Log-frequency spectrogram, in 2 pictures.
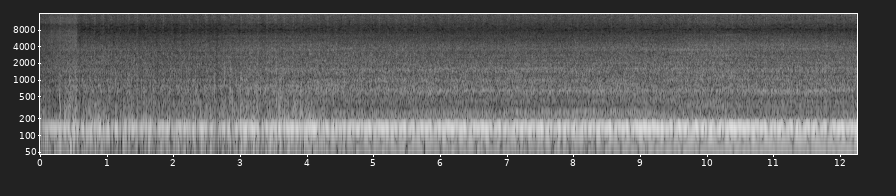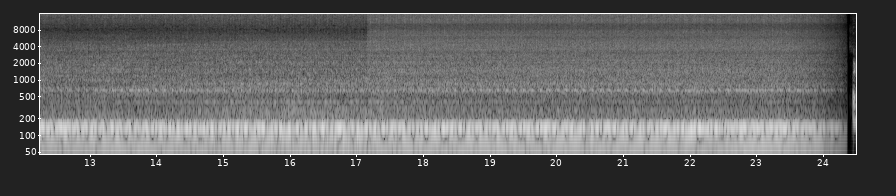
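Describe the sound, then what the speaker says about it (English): Used engine of unknown make from a marketplace purchase idles steadily and loudly for the whole stretch, a faint rapid valve-train tapping riding on the low drone, with no talking. "we'll see if you can hear it making its tippy-tappy noises"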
